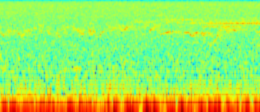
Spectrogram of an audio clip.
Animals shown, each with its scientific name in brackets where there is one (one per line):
Dark-eyed Junco (Junco hyemalis)
Purple Finch (Haemorhous purpureus)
